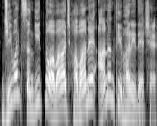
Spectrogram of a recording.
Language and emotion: Gujarati, happy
